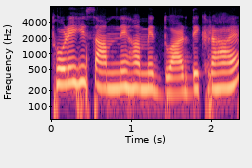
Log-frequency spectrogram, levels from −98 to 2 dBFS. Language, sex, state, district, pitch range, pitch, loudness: Hindi, female, Bihar, Madhepura, 215-245 Hz, 220 Hz, -13 LUFS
